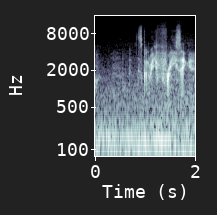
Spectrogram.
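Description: Speech only: a short, quiet, near-whispered phrase from a voice about a second in, with a faint low hum underneath.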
